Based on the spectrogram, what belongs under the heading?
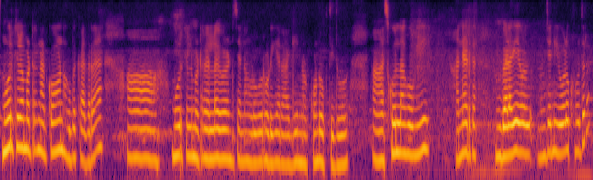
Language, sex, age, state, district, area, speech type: Kannada, female, 45-60, Karnataka, Bidar, urban, spontaneous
